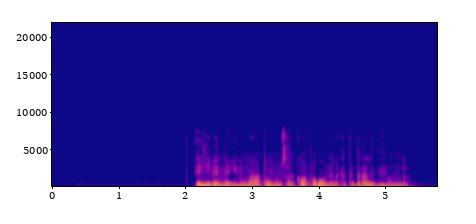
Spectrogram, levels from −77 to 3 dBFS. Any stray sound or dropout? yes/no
no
